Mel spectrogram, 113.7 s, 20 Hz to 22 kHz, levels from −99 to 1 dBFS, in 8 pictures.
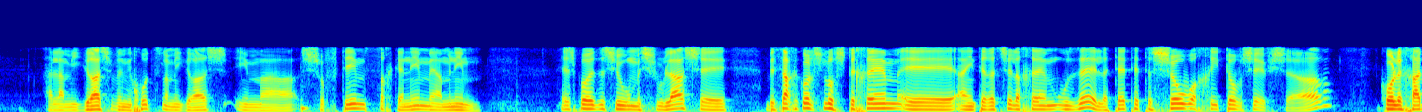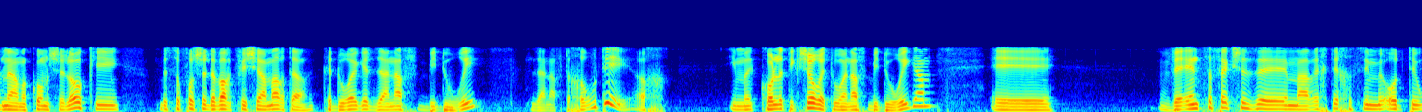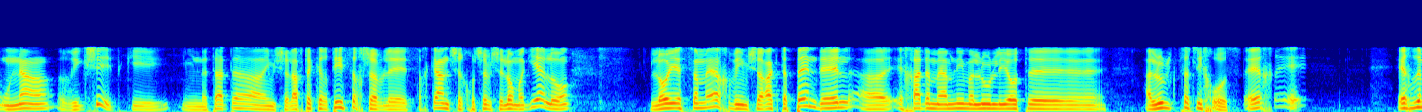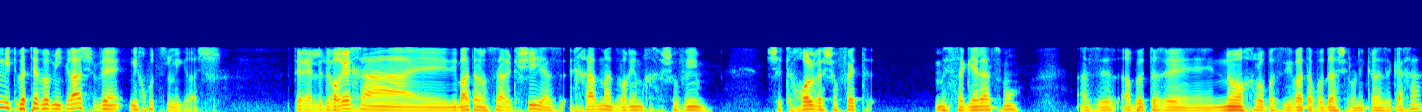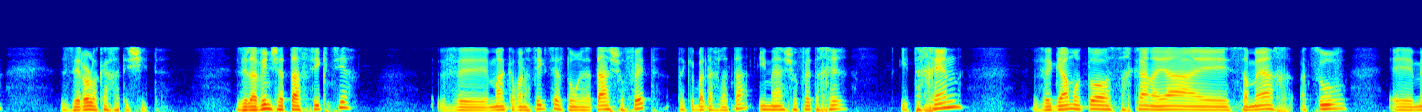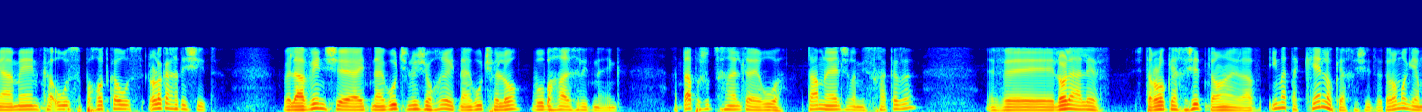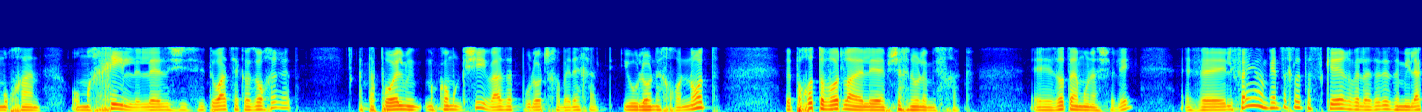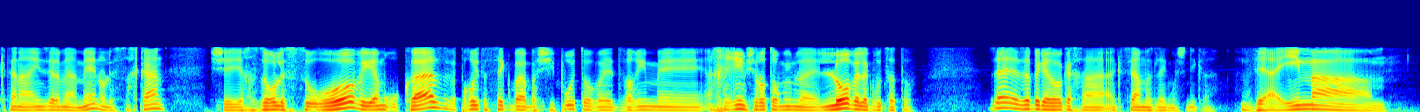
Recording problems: high frequencies cut off; severe; nothing above 4 kHz

